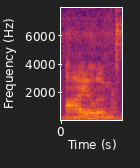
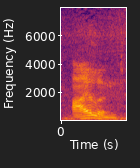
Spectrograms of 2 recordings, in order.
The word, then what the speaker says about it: Island: ว่า เรา อ่าน ว่า Island ตัว S ไม่ ออก เสียง นะ ตัว S is silent เพราะ ฉะน แล้ว ออก เสียง ตาม Island Island แล้ว ไม่ ต้อง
